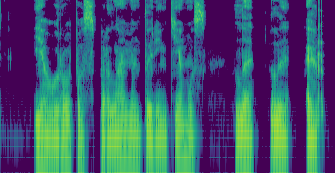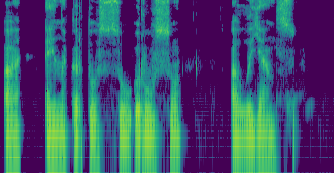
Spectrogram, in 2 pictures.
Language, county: Lithuanian, Vilnius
